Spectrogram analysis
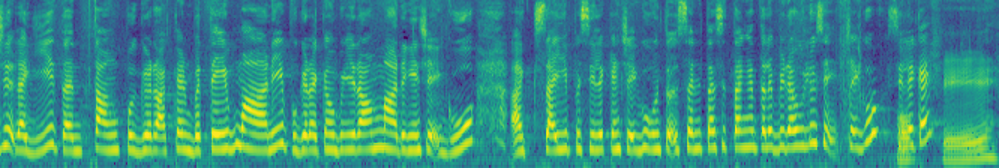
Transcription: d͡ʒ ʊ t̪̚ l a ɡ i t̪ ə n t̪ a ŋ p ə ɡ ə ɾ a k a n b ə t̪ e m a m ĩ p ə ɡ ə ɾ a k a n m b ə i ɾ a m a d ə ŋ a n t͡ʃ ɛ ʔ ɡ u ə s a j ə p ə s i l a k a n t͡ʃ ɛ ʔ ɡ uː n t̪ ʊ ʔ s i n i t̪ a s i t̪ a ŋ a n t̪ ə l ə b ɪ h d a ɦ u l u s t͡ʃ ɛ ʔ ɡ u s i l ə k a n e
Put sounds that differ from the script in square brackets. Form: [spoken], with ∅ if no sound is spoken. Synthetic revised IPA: d͡ʒ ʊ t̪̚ l a ɡ i t̪ ə n t̪ a ŋ p ə ɡ ə ɾ a k a n b ə t̪ e m a [n] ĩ p ə ɡ ə ɾ a k a n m b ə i ɾ a m a d ə ŋ a n t͡ʃ ɛ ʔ ɡ u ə s a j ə p ə s i l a k a n t͡ʃ ɛ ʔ ɡ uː n t̪ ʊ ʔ s [a] n i t̪ a s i t̪ a ŋ a n t̪ ə l ə b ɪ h d a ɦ u l u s t͡ʃ ɛ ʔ ɡ u s i l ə k a n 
